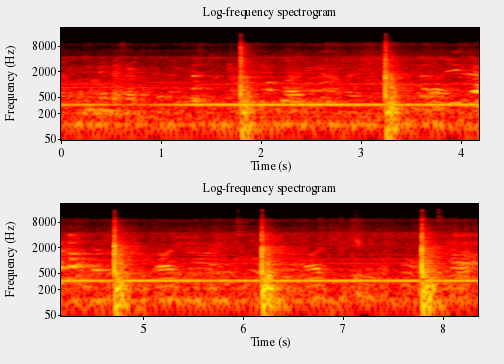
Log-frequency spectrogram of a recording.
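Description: A mallet striking the spine of a large knife five times, about a second and a half apart, driving the blade through the bone of a giant grouper's carcass.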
